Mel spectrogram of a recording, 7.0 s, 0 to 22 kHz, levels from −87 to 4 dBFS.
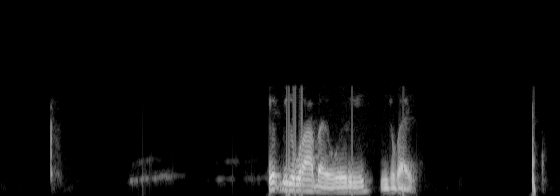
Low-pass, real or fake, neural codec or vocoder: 3.6 kHz; real; none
